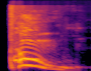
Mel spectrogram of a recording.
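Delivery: mock impact sound. Imitating the hit across the face.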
